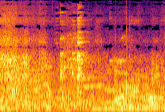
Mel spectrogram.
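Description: Fingernails scratching and picking at the laminated plastic film on a paperback book's cover, with a couple of sharp little clicks near the middle as the film catches and lifts. The old cover peels poorly, coming away only in small bits.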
